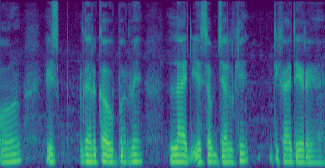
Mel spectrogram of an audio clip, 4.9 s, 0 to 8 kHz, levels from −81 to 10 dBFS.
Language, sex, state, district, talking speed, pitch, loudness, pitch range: Hindi, male, Arunachal Pradesh, Papum Pare, 185 wpm, 115 Hz, -16 LUFS, 110-120 Hz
